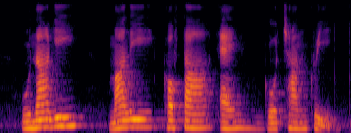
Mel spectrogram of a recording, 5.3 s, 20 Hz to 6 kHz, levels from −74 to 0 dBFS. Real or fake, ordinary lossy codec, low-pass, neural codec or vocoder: real; AAC, 48 kbps; 5.4 kHz; none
